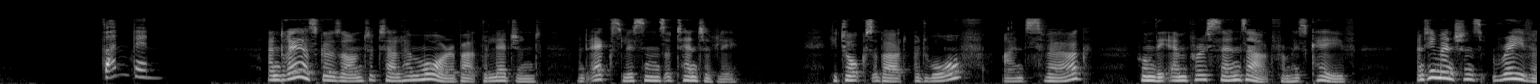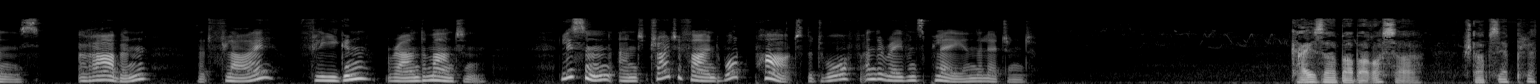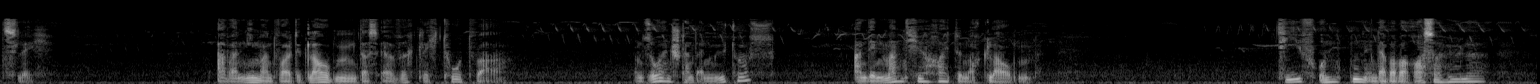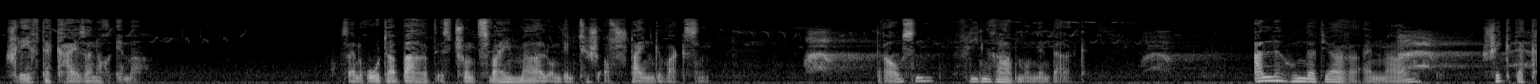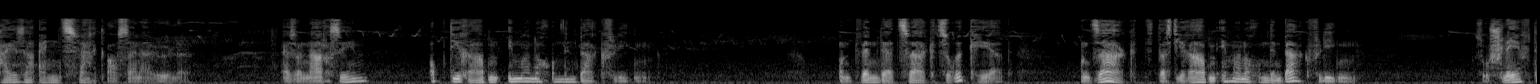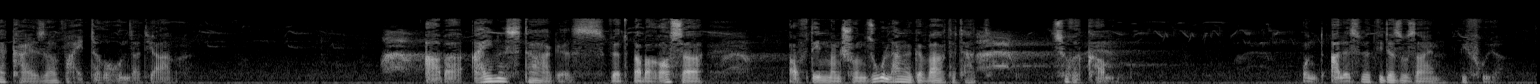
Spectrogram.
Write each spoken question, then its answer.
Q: Listen and try to find what part the dwarf and the ravens play in the legend.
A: Once every hundred years, Barbarossa sends a dwarf out of his cave.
